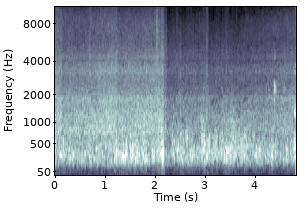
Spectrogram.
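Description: Ocean waves wash onto a beach in a steady broad rush with wind buffeting the microphone, a continuous roar without distinct breaks.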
